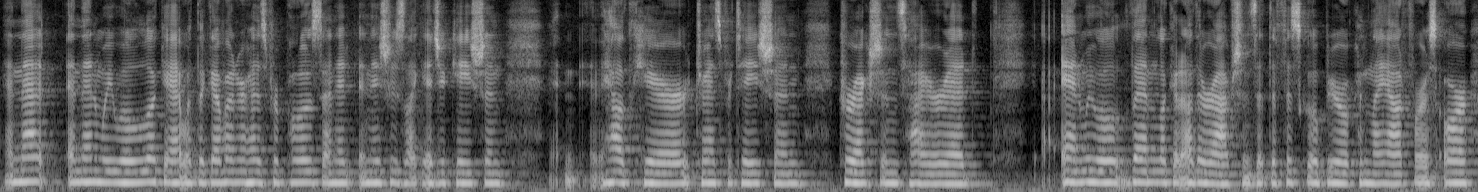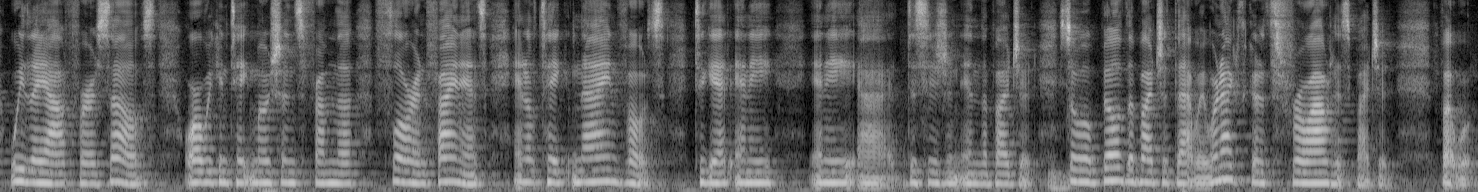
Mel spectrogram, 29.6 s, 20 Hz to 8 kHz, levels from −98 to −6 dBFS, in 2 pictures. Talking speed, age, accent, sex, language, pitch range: 175 wpm, 60-79, American, female, English, 160-175 Hz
